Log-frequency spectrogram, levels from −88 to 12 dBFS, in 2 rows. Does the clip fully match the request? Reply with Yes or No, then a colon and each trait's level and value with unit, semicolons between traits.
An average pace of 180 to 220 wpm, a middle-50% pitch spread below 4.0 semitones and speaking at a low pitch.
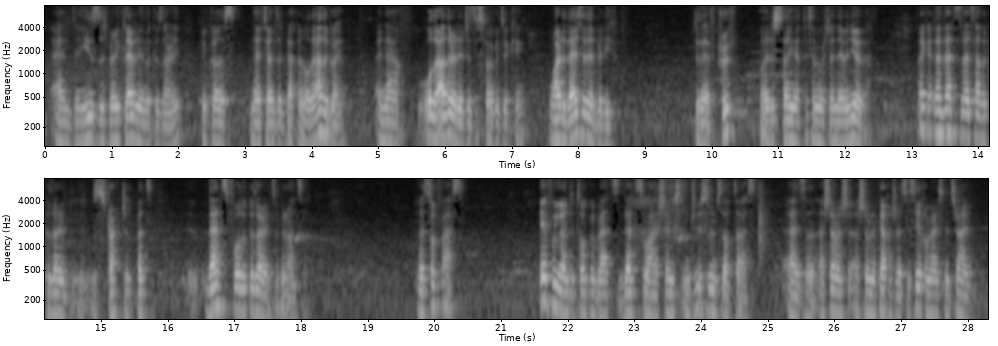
Yes: average, 200 wpm; average, 2.8 semitones; low, 125 Hz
